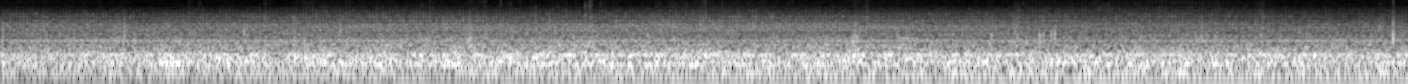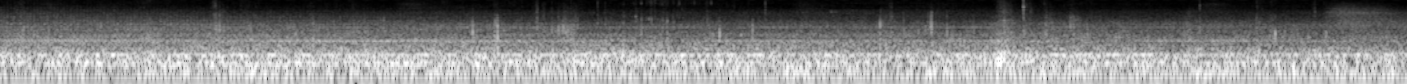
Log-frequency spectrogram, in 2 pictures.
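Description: Steady machine drone from the parked passenger train's running equipment, a constant hum over a low rumble, with one small knock about twelve seconds in.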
